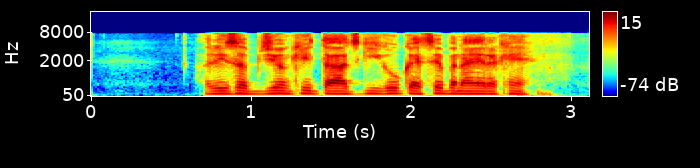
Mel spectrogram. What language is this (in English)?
Hindi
